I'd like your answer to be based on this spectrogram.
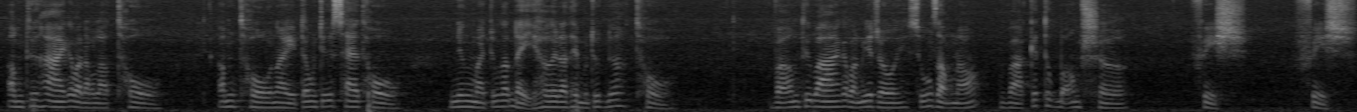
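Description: A man teaching English pronunciation in a casual lesson, repeating each word slowly and carefully. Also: fairly high pitch, fairly even intonation, a little mellow, slight background noise. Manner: slow, drawn-out repetition of words.

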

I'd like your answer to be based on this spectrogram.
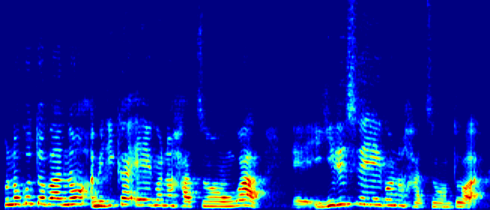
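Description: A young woman with an American accent gives a bilingual pronunciation lesson, slowly and clearly modelling example words. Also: high voice, expressive, fairly bright tone. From United States. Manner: slow, exaggerated model pronunciations. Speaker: English pronunciation teacher.

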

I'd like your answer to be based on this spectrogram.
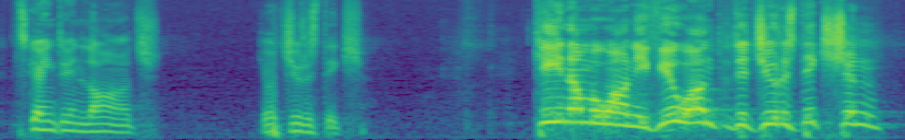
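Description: High gravelly South African preacher. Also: male voice. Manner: preaching with sudden shouts and hushed asides. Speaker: pastor. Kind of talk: sermon.

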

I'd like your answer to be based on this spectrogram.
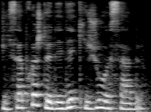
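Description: Casting: woman storyteller reading a picture book aloud, calm and gentle, mellow voice, echoey room. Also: on the low side, fairly quick. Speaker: library storyteller. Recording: echoey room, distant mic.

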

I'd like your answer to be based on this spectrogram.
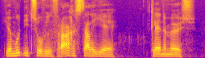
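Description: A man's voice: fairly low pitch, normal speed, a little mellow, no echo, natural voice. A man doing a dismissive, breezy fox. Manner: brushing off, lecturing. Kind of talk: storybook reading.

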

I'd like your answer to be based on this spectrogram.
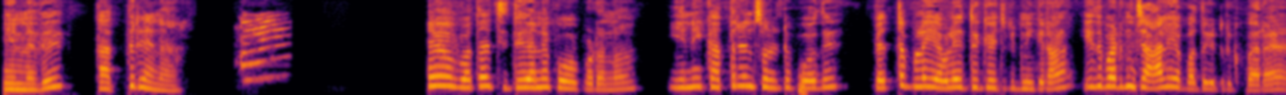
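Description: A woman voicing a sharp-tongued, jealous young woman in a cartoon, scolding and sarcastic. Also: a little high, racing, no echo, dull audio, natural voice. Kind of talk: animated cartoon dub.

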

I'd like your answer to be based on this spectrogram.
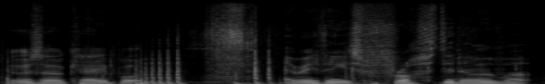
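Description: A man's voice: a little high, moderate pace, heavy background noise. A young man, chatting casually as he vlogs from his campervan and the lakeshore into an action camera. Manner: relaxed, chatty, thinking aloud. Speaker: travel vlogger. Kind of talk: casual vlog narration.

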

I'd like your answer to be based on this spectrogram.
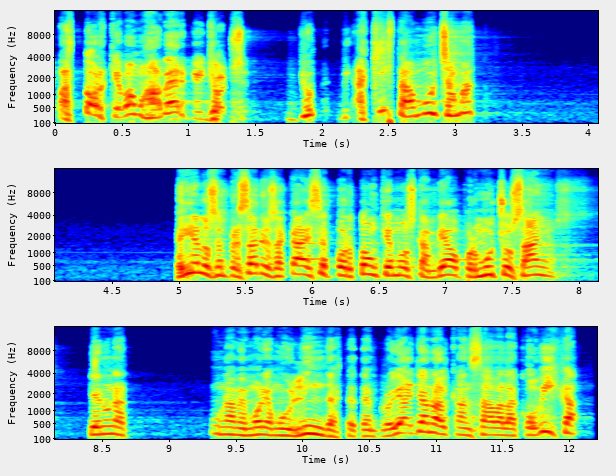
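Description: A man with a Salvadoran accent preaching a sermon in a church, folksy and joking, acting out the voices of the people he quotes. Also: sits high. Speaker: pastor. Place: church sanctuary.

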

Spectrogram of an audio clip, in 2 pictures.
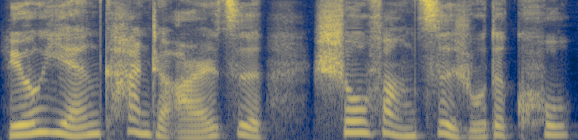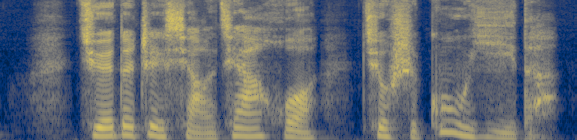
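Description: A woman narrating a scripted story with a lively storytelling cadence. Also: lowish voice, normal speed, no room sound, clean studio sound.

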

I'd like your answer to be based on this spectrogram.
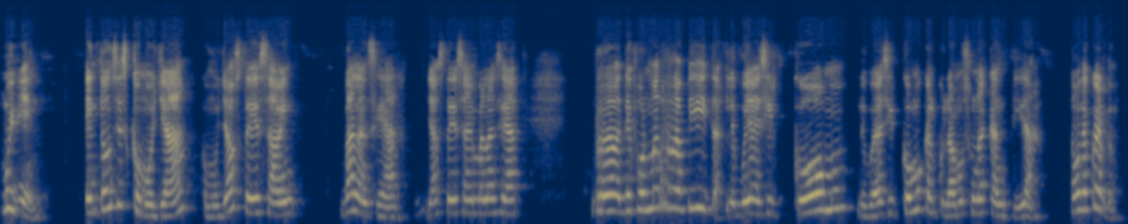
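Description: A woman's voice: on the high side, expressive, a little slow, muffled recording. A woman teacher with a Colombian accent, lecturing a chemistry class and checking in often with questions to her students. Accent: Colombian Spanish.

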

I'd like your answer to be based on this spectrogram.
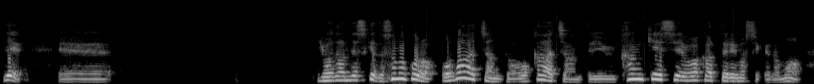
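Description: Kansai man hosting a live stream; rambling storyteller, trips over his words, swooping pitch. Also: big pitch swings, moderate pace, dark tone. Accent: Kansai Japanese. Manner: chatty, frequent stammered restarts and fillers. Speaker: host of an internet talk show. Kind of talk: rambling solo monologue, storytelling. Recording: muffled live-stream audio.

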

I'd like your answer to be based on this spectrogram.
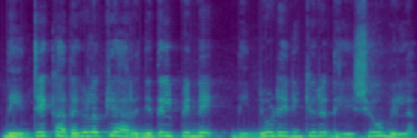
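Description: A woman narrator lends her voice to a young man in a spoken story who starts off curt and turns tender and teasing. The voice sits fairly high and has a soft, mellow color. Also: a little fast, close to an everyday voice. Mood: gentle.

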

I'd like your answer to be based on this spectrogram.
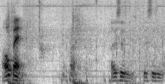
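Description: A man's voice: mid-range voice, slow pace, background noise. A young man giving casual, rambling gameplay commentary as a let's play host. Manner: chatty, rambling, easily amused. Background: game music.

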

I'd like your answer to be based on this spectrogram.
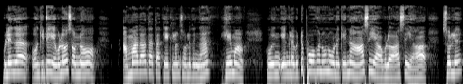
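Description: A man's voice: on the high side, dark tone, close to an everyday voice. Man playing a hurt, reproachful old grandfather. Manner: reproachful, pleading, emotional. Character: hurt elderly grandfather and father-in-law, reproachful.

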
